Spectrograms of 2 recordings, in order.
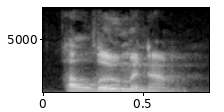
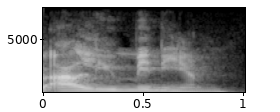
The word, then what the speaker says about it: aluminium: next word i have is aluminium it's a metal aluminum no aluminium aluminum you're losing a syllable aluminium aluminum how are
